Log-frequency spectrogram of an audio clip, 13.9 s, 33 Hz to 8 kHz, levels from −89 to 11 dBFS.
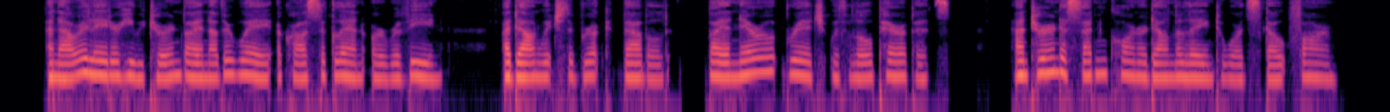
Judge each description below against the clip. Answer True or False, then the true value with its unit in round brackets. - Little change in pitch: True (1.7 semitones)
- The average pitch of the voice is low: False (185 Hz)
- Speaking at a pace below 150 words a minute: False (155 wpm)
